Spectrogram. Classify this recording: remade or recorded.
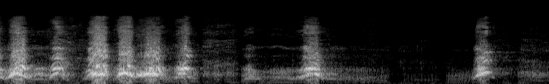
recorded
